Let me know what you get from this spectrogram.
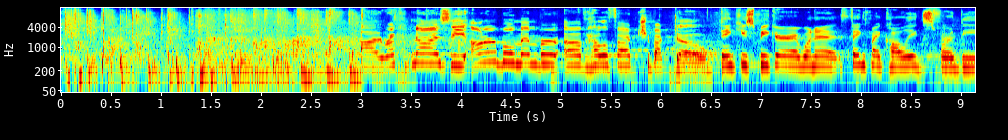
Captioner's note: applause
